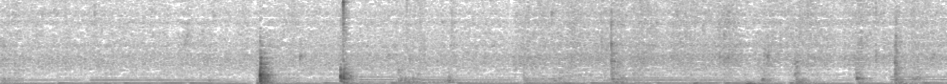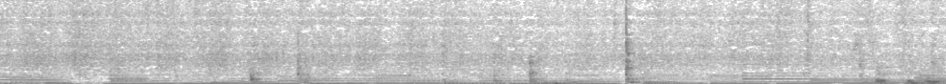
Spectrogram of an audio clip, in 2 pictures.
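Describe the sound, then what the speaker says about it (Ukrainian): Chopped onion sizzles steadily in a hot pan for borscht, a constant crackling hiss with occasional sharp pops and faint stirring clicks. "я відправляю цибульку смажитися"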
